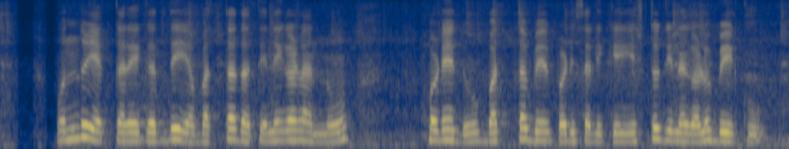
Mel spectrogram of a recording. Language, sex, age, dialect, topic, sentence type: Kannada, female, 25-30, Coastal/Dakshin, agriculture, question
